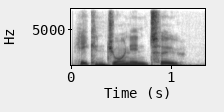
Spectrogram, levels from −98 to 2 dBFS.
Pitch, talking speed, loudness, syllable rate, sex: 120 Hz, 225 wpm, -15 LUFS, 4.9 syllables/s, male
